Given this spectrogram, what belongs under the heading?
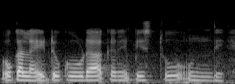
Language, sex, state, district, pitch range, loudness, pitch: Telugu, female, Telangana, Hyderabad, 190-195 Hz, -19 LUFS, 195 Hz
